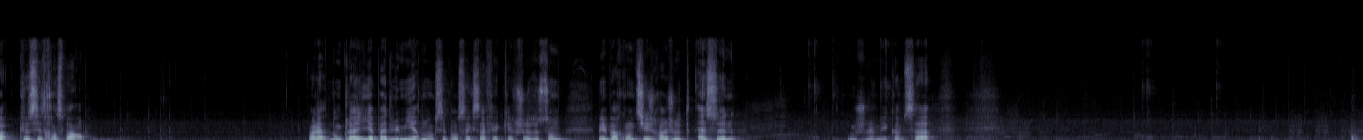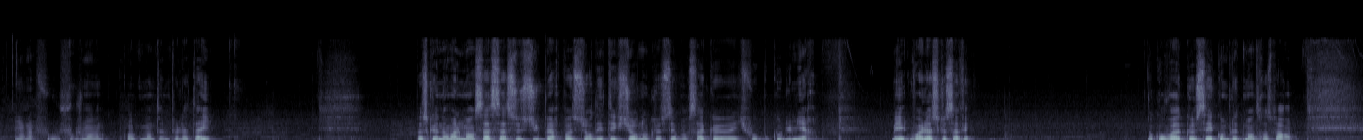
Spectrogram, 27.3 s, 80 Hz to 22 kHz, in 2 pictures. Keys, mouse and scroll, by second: 0.9-1.2 middle drag, 1.2 scroll down 1, 1.5-3.6 shift+middle drag, 3.6 z, 3.8-4.7 middle drag, 4.7 shift+a, 7.2-7.7 scroll down 1, 7.7 r, 9.0 middle drag, 9.2-9.7 scroll up 1, 9.7 z, 10.4-11.3 scroll up 3, 11.3 scroll up 1, 11.4 click, 12.4-14.7 drag, 14.7-15.2 middle drag, 15.2-15.7 scroll up 2, 15.9 click, 16.3-17.1 middle drag, 17.1-17.7 scroll up 1, 17.7-18.8 scroll up 1, 18.8-20.5 scroll up 1, 20.5 scroll up 1, 20.7-22.2 scroll down 3, 22.2-23.3 scroll down 1, 23.3-24.0 scroll down 1, 24.0 scroll down 1, 24.1 a.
